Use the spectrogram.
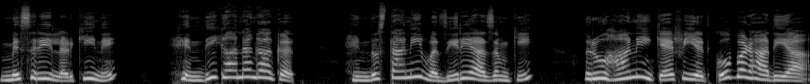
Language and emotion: Urdu, happy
